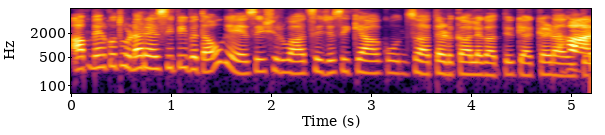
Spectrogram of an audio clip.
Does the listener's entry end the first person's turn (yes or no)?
yes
